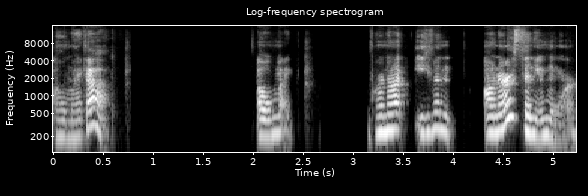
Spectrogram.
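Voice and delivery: mumbled quietly under the breath. Voicing her as it dawns on her, deflating in the wagon, muttering under her breath. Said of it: "she like mutters under her breath".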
